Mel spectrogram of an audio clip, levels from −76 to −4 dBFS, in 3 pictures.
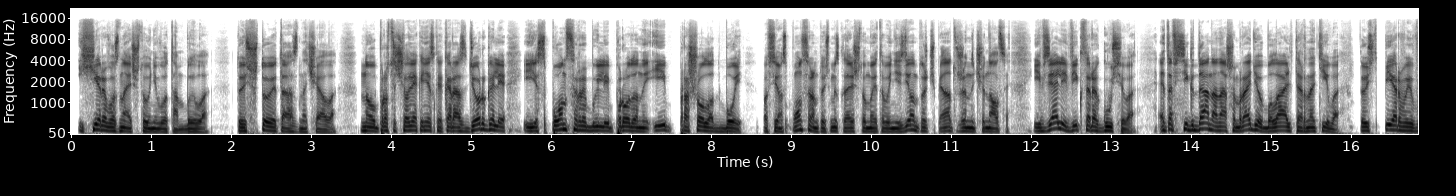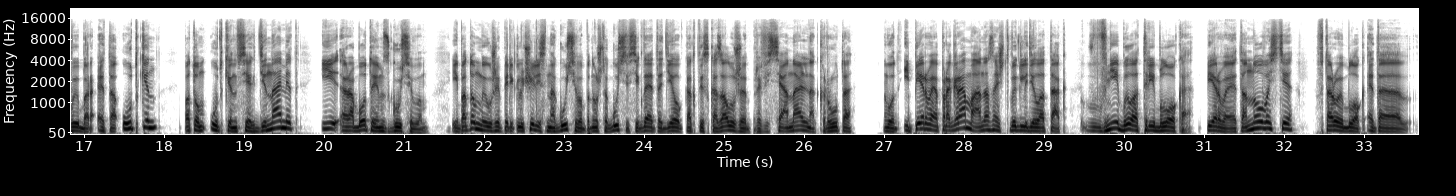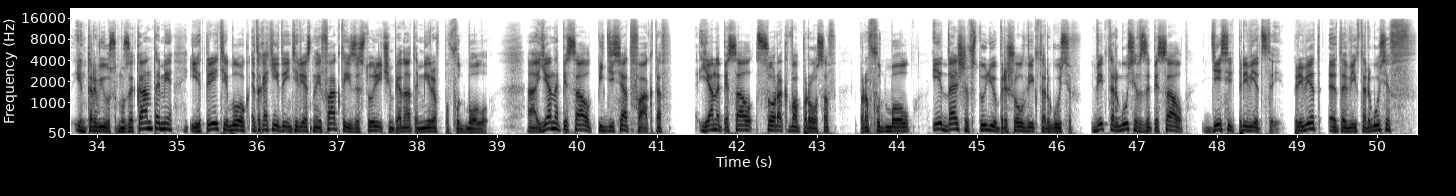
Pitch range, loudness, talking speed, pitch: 105-140 Hz, -11 LUFS, 175 wpm, 120 Hz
